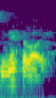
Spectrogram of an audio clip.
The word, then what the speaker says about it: Nikolaj: I think Billy said it's Nikolai. Maybe it is. Because that makes sense now. Yeah, okay, I Nikolai noticed Coster-Waldau. Yeah. Okay, fair enough. It's pronounced Nikolai.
